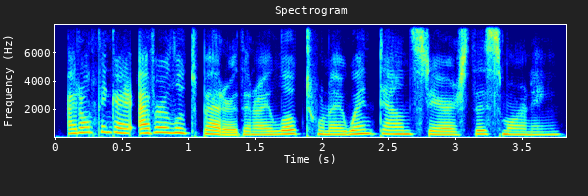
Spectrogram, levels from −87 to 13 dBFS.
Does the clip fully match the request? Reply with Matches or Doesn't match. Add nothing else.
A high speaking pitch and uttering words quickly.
Matches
